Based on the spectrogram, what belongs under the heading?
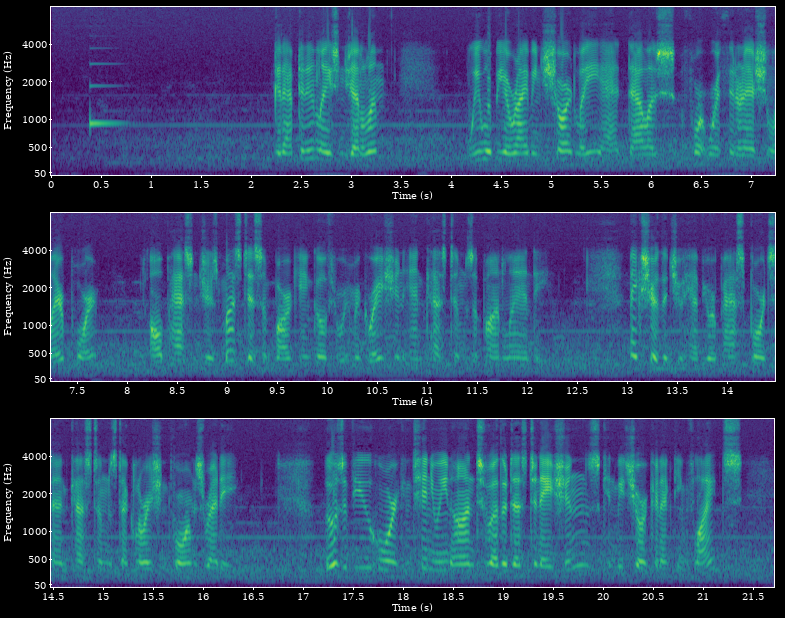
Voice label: travel english sample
